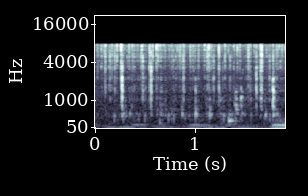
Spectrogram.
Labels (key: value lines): label: biophony
recorder: HydroMoth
